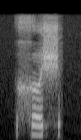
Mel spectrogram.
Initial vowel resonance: oral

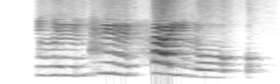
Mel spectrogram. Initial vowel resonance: nasal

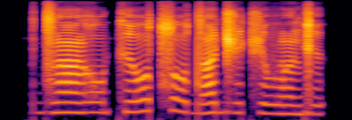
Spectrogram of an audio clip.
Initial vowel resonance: nasal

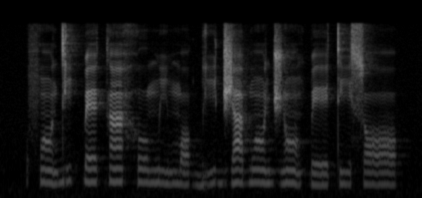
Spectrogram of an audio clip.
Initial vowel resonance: nasal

